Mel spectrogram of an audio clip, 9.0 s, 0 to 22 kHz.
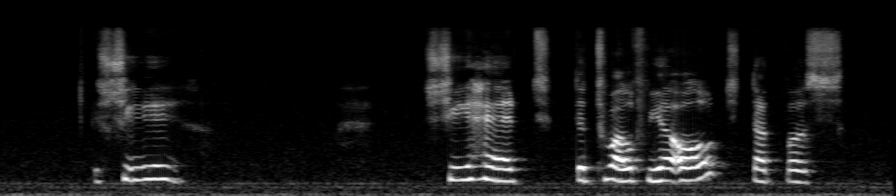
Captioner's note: pauses for 3 seconds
